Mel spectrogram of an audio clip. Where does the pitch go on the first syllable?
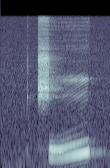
rising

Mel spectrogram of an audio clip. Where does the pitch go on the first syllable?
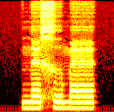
high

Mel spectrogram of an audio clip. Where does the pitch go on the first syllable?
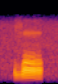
low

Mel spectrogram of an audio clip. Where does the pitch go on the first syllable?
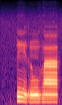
falling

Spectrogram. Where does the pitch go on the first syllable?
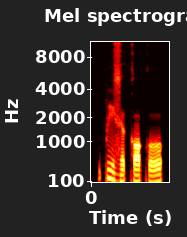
falling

